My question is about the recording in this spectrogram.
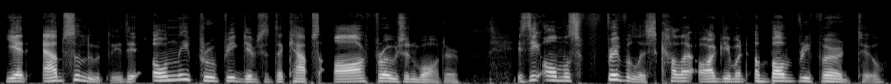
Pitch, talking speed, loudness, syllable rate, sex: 140 Hz, 150 wpm, -19 LUFS, 5.3 syllables/s, male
